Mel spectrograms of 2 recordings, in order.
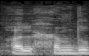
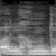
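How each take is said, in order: First: Strong mid-throat ح in الحمد; correct throaty haa. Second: Plain deep-throat ہ in place of ح in الحمد; wrong light h. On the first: Teacher shows the proper reading, throaty haa. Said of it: "الحمد پڑھتے ہیں اس کو". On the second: Teacher shows the mistake, light untightened h. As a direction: say الحمد with an ordinary loose h. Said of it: "الحمد نہیں پڑھتے". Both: Shown as a demonstration.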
